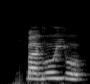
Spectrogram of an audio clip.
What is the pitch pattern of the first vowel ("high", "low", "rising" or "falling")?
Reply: low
